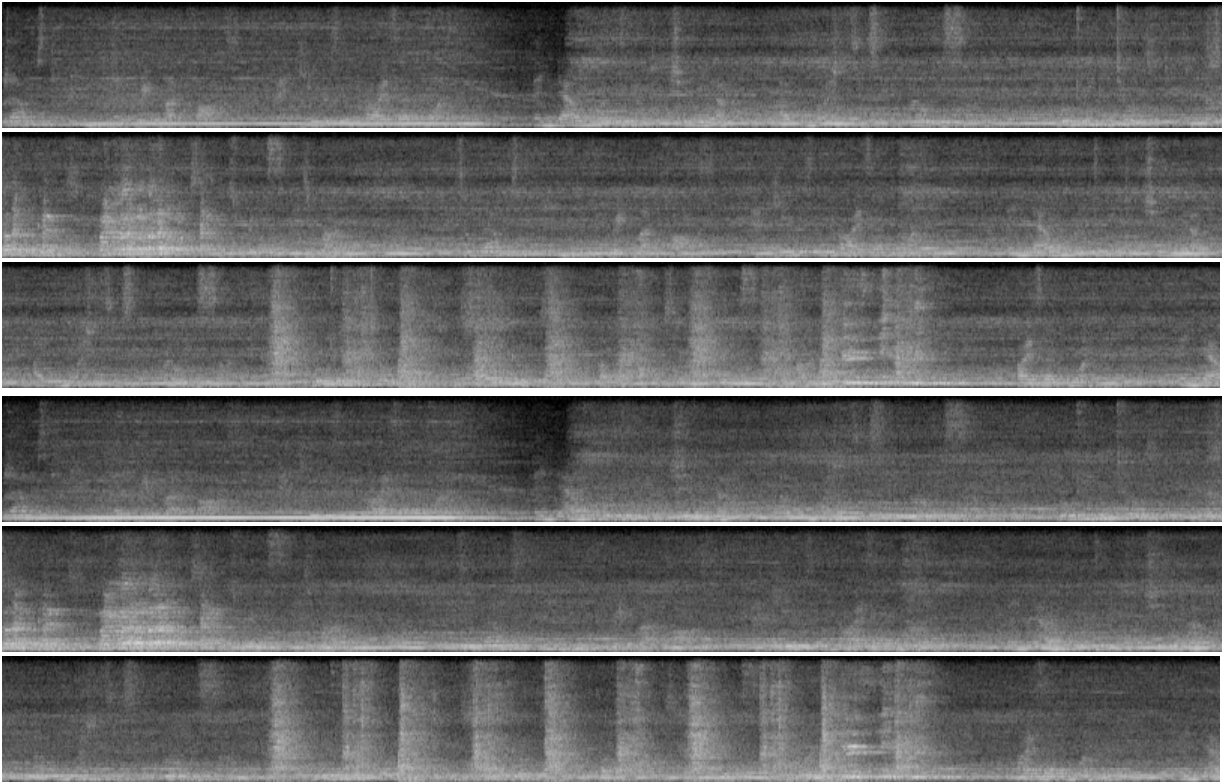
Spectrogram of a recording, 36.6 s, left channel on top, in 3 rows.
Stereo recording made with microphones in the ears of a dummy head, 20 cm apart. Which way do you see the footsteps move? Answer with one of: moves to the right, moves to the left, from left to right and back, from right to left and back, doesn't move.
from left to right and back.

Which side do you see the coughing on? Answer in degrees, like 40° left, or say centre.
30° left.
